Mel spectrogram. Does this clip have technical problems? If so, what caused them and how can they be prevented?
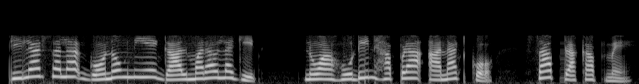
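Yes. Packet loss with last packet repeated causes a brief stutter at 3.63 s and a longer one from 5.61 to 5.65 s. The receiver replayed the previous packet to fill the gap. The longer run buzzes near 100 Hz, which fits 10 ms packets. That repetition, rather than silence, distinguishes it from a plain dropout. The band limit of the G.711 telephone coding can still be heard. Prevention: use a jitter buffer with proper concealment and forward error correction on a stabler network.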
